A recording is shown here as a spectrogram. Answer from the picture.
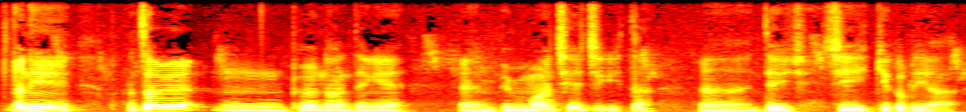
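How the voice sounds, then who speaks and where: A man's fairly low voice with a dark, mellow tone and a Tibetan accent at a fairly slow pace. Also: ordinary pitch variation. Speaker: state oracle, Tibetan monk. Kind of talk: interview answers through interpreter. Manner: halting.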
